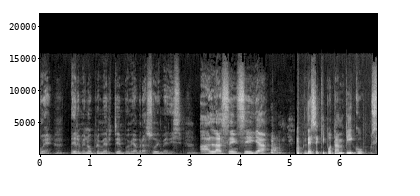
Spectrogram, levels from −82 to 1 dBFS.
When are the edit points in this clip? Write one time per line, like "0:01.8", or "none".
0:05.1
